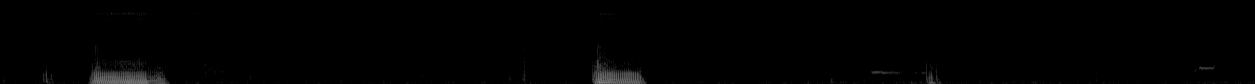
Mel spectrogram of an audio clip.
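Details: Pug asleep and snoring heavily, with two loud, buzzy, rattling snores about five seconds apart, each trailed by a softer hissing exhale, plus a fainter wheezy breath between them in a quiet room.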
